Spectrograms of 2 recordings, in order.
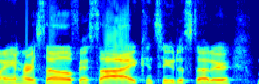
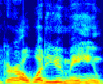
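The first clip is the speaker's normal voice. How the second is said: disbelieving, pitched way up; exasperated; 13 semitones higher than usual. Real, not acted. Recapping a show, reacting to Sai's screaming in disbelief.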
